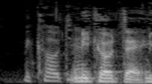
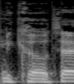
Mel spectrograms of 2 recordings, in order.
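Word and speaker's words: Miqo'te: I love the little that I was playing as a how do you pronounce the cat that is in Makoto? – Mikote. – Mikote.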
